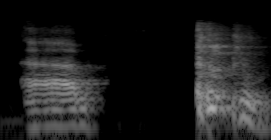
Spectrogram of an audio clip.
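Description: A man coughing and clearing his throat in two short bursts, the second sharper and sudden.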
